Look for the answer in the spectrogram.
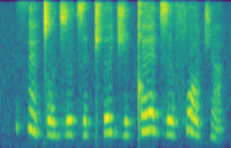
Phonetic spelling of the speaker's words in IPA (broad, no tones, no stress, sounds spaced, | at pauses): θ ɛ̃ ǀ o d͡z u t͡s ɘ ǁʰ ɘ d͡ʒ e ǃ ɛ d͡z ɘ f ɔ t͡ʃ ã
